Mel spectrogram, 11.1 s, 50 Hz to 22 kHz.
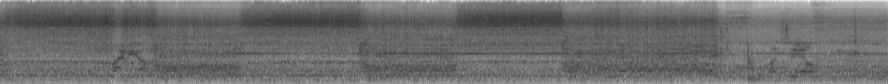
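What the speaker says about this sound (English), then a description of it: "I'll turn the blower on in manual here" LNS Blaze U48 air uploader with its blower switched on in manual mode, a loud steady whooshing roar running throughout, someone speaking briefly over it.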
